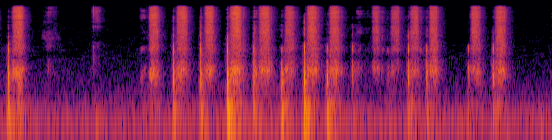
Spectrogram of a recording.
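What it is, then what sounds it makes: Pencil drawing on paper. A wooden HB pencil, held low and angled, scratches lines across the nose area of a drawing on a flat sheet of white drawing paper. About eighteen quick, bright, papery strokes come at an uneven pace, each a short hiss with a soft low scrape beneath it.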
